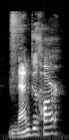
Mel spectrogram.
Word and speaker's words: Nangarhar: airstrike in, I'm going to butcher this, Nangarhar province.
